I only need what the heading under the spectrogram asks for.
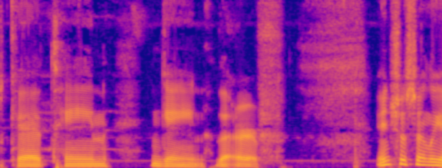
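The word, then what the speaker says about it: καί: Kai, now they pronounce ke, tain, gain, the earth.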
